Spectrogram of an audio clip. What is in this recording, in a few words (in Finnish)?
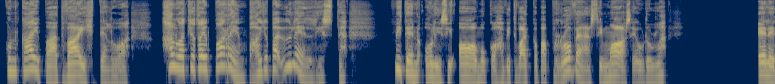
radio hienostunut elegance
